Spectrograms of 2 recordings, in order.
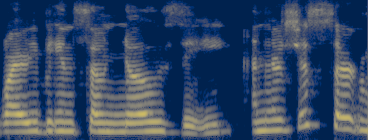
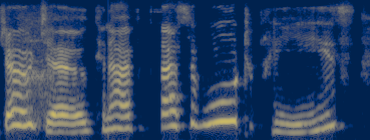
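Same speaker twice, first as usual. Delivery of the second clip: playful put-on English accent, pitched up; 5 semitones higher than usual. The speaker shows off their go-to put-on english accent. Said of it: "I like my English accent".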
